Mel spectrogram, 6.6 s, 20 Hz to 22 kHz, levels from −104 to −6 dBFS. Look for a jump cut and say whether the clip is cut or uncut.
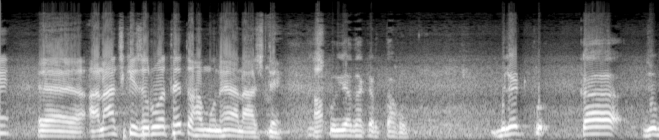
cut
